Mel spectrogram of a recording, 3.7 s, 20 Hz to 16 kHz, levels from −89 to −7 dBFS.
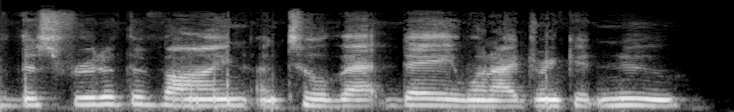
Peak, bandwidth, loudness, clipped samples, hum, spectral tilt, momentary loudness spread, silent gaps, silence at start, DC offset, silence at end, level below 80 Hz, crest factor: -8 dBFS; 12 kHz; -20 LUFS; under 0.1%; none; -5 dB/octave; 3 LU; none; 0 s; under 0.1%; 0.3 s; -54 dBFS; 12 dB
